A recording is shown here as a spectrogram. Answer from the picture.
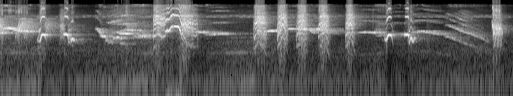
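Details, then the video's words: Oriental magpie-robin fighting with intensity; scratchy bursts and whistled slides open, followed by a series of sharp clicking notes and a long level whistle with descending sweeps near the end. "kacer langsung KONSLET tarung ngotot full emotional"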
